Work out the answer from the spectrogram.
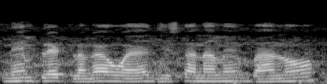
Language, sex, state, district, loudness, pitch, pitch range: Hindi, male, Gujarat, Valsad, -15 LUFS, 150 Hz, 140-155 Hz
